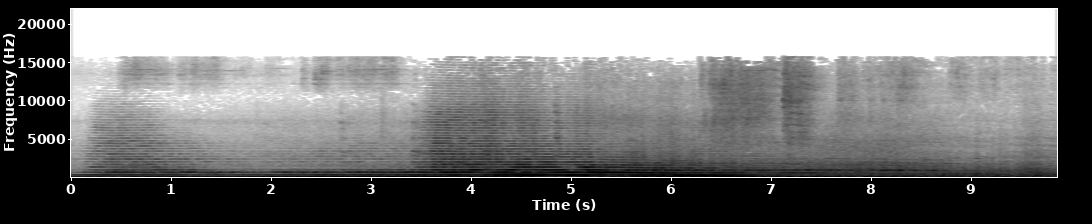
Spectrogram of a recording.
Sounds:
train horning

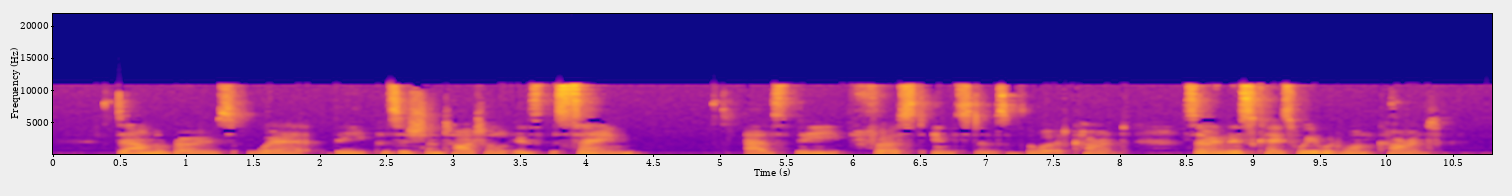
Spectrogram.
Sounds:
Speech

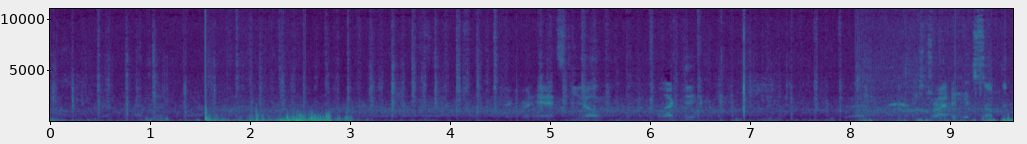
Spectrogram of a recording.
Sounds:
Speech

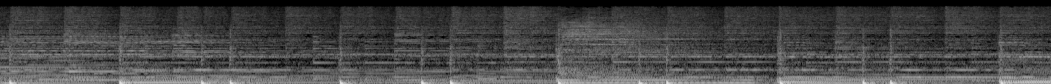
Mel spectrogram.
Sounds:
Music

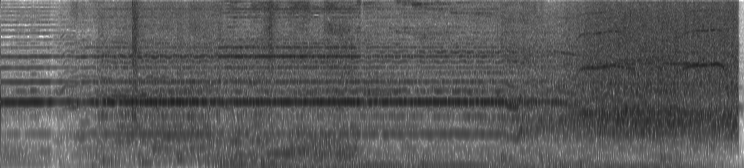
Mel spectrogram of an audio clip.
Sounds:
Music, Female singing

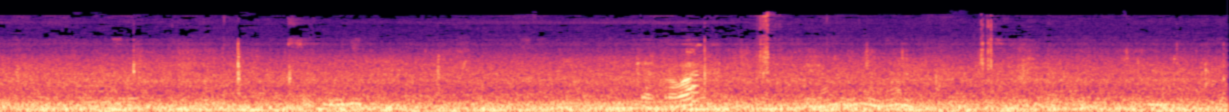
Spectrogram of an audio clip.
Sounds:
Speech

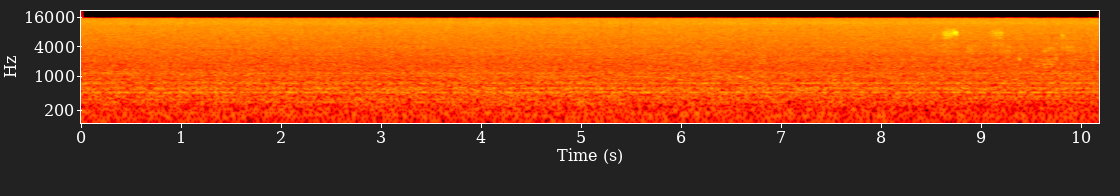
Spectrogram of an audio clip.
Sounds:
Speech

